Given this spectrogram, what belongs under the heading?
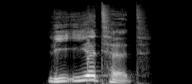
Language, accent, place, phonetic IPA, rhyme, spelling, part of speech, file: German, Germany, Berlin, [liˈiːɐ̯tət], -iːɐ̯tət, liiertet, verb, De-liiertet.ogg
- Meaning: inflection of liieren: 1. second-person plural preterite 2. second-person plural subjunctive II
